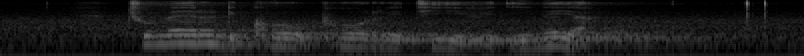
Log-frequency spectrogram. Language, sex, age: Venda, male, 22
